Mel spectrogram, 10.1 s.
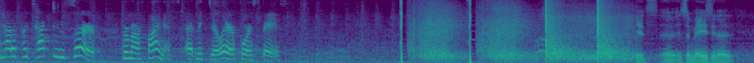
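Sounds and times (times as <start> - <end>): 
speech: 0.0 - 3.9, 8.5 - 9.9
military weapons firing at MacDill Air Force Base: 5.4 - 8.6.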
